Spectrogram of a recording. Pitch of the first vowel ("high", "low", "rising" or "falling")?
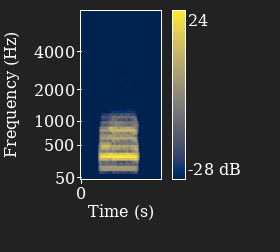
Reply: high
